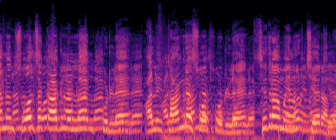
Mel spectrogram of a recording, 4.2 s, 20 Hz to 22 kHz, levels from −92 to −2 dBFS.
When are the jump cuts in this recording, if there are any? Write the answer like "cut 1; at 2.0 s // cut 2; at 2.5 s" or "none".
cut 1; at 1.7 s // cut 2; at 3.2 s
